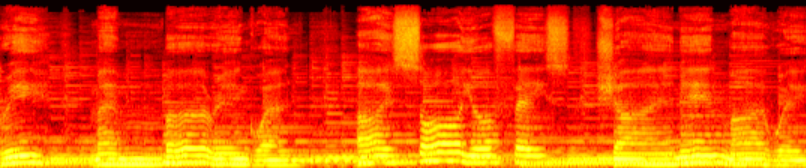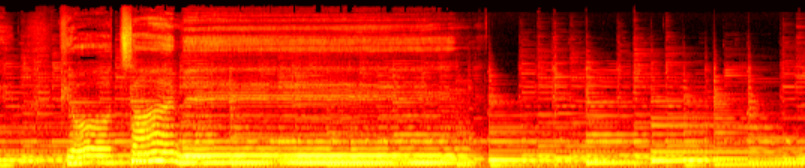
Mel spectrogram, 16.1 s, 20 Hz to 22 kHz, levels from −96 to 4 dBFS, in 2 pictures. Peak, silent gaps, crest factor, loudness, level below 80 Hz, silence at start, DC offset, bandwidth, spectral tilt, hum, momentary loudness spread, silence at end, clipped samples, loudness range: -2 dBFS; none; 14 dB; -16 LUFS; -46 dBFS; 0 s; under 0.1%; 18.5 kHz; -6.5 dB/octave; none; 8 LU; 0 s; under 0.1%; 4 LU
